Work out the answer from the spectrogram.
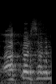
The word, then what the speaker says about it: आकर्षण: ठीक है तो आकर्षण में बोलो आप, आकर्षण, आकर्षण में हाँ आकर,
